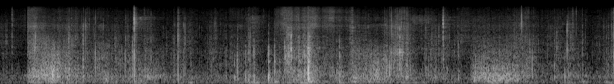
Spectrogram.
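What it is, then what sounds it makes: Crushed gym chalk, dry and crumbly. Fingertips rake, rub and crush a heap of finely crumbled, dry, powdery pale green-white gym chalk. The result is a steady, dry crackling and crunching with bursts of sharp, bright clicks and gritty rustling as the small pieces break apart.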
